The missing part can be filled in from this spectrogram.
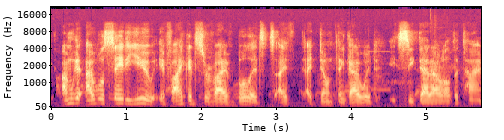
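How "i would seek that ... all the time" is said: normal talking voice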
